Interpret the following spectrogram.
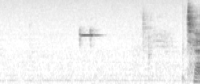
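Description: Innsky air fryer's touch control panel giving one short, high beep about a second in as a button is pressed.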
